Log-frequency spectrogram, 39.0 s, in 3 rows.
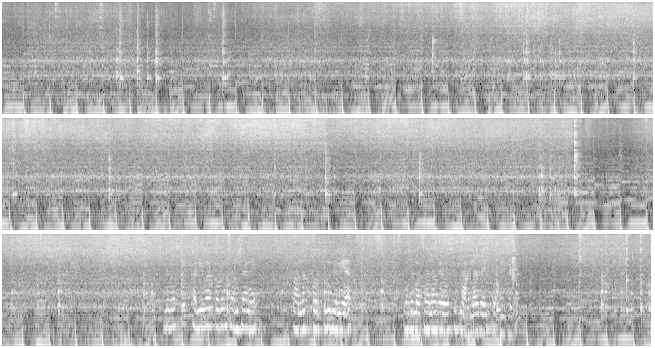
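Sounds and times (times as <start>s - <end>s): spinach sizzling in a pan: 0.0s - 39.0s
spoon knocking a pan: 1.9s - 3.4s, 4.2s - 4.8s, 8.4s - 15.6s, 16.4s - 22.4s, 23.3s - 24.7s, 26.0s - 36.8s, 37.5s - 39.0s.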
